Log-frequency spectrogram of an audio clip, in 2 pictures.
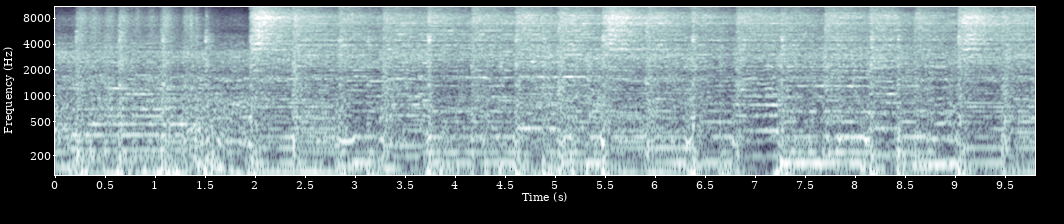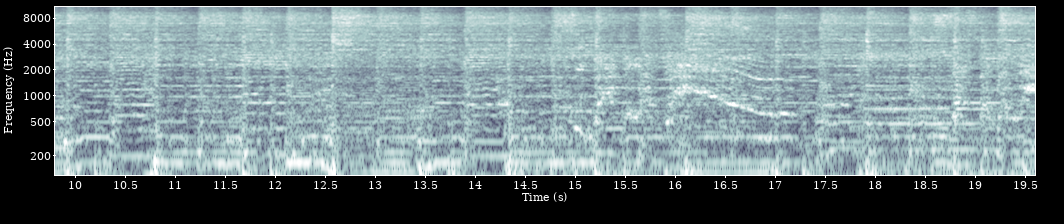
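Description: Stoner rock band playing live in a small club: distorted electric guitars, bass and drum kit, loud and dense. The cymbals come in about two seconds in, and a pitch slide falls near the end.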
